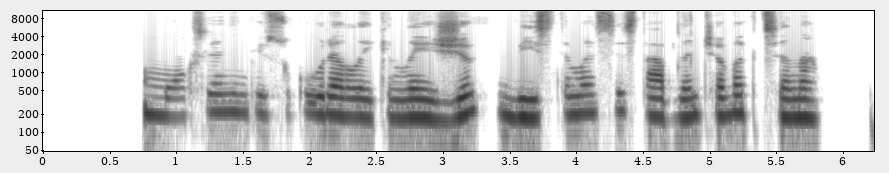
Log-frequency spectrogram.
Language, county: Lithuanian, Kaunas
